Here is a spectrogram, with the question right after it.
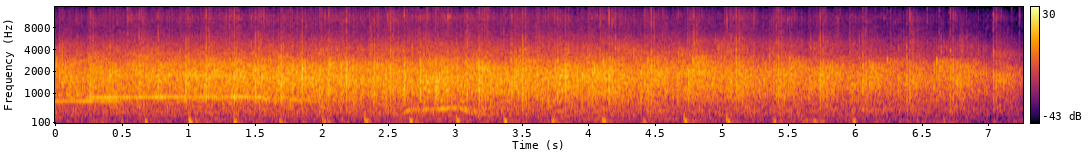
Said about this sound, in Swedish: Nu är ingen, ingen pastor Mikael eller Lola här, men jag tycker ändå att vi ger dem världens största applåd för hur fantastiska de är och deras arbete.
